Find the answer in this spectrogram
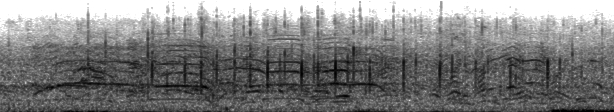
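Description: Players calling and shouting to each other across an open football ground: many short, distant, unintelligible calls overlapping, with a low rumble near the end.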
